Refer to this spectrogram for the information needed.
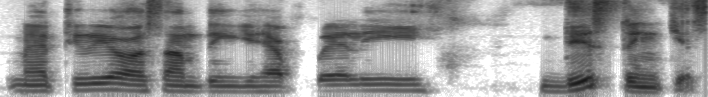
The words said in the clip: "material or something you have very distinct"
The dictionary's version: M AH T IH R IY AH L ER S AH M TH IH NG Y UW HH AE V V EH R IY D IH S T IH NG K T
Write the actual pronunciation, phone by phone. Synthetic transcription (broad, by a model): M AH T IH R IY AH L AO S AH M T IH NG Y UW HH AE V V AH L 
